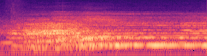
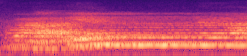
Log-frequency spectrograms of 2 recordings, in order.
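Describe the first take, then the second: The two takes are said the same way.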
